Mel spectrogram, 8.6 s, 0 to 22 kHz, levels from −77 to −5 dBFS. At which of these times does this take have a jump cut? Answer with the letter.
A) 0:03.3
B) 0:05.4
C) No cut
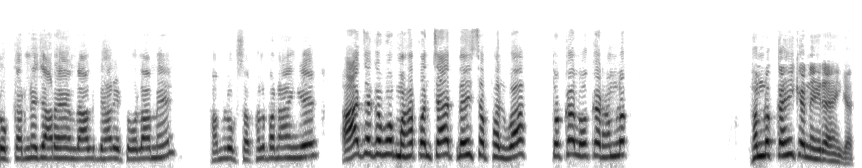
A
